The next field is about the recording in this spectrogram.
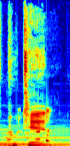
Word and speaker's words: poutine: I believe it's pronounced poutine. Okay. I too am Canadian. It is poutine.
